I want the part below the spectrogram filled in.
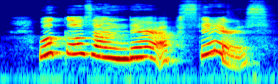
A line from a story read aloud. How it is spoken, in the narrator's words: he called out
